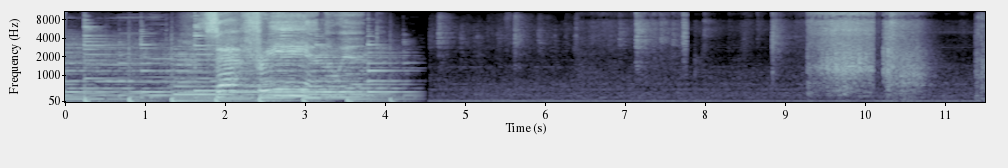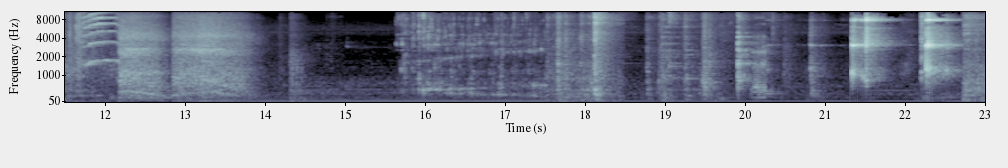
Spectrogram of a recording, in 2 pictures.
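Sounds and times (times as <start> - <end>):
water pouring into container: 15.6 - 17.7
dishware clinking: 18.9 - 22.8.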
